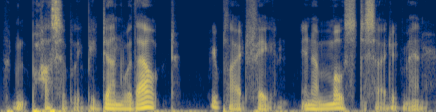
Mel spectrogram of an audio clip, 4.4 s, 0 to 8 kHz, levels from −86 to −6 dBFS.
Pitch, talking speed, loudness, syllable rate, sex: 105 Hz, 180 wpm, -22 LUFS, 5.3 syllables/s, male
